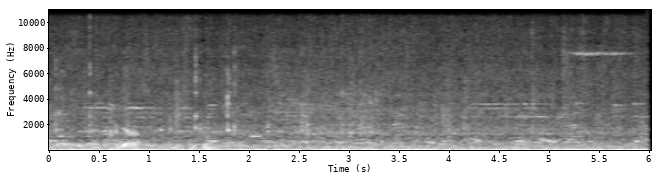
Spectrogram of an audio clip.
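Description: Restaurant background of indistinct voices talking, over a steady low hum, with a few light clicks of tableware.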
